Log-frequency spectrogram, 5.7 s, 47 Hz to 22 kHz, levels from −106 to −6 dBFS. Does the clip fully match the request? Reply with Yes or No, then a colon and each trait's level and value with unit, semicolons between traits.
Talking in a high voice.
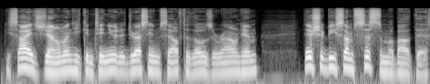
No: low, 125 Hz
